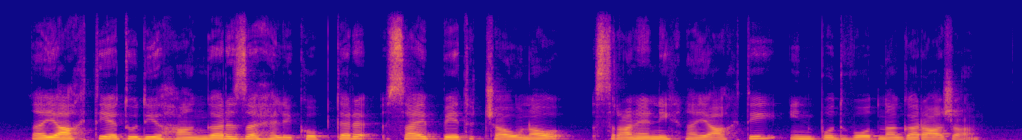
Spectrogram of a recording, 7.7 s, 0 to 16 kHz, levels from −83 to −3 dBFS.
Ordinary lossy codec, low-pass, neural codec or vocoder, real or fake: none; 14.4 kHz; none; real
